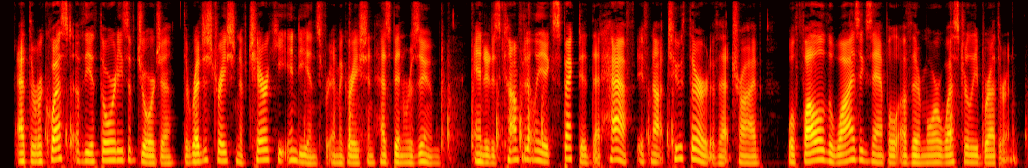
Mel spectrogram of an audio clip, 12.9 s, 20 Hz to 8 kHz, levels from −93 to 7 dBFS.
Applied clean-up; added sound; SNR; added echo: neural mask model RNNoise.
